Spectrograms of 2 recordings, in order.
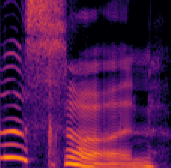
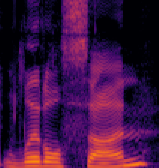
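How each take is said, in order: First: It is said in a put-on, doting pet voice. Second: It is said in an ordinary speaking voice. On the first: "but the way I say it is I go" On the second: "well, it's little son"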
